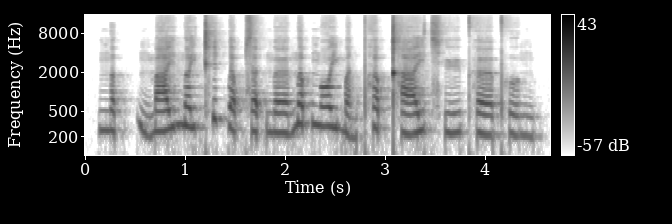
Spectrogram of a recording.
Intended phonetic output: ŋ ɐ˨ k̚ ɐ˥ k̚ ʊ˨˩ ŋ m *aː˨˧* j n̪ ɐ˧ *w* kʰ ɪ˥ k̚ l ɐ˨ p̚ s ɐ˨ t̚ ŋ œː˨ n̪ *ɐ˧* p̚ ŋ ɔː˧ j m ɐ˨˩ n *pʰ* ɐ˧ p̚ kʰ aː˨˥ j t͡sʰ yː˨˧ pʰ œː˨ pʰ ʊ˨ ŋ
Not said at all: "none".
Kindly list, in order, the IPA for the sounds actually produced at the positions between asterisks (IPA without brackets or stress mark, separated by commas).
aː˨˥, j, ɐ˥, pʰ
